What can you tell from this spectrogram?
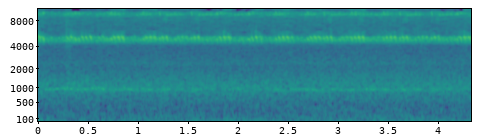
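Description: Insects chirring steadily, a high pulsing trill like crickets, over a faint hiss.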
